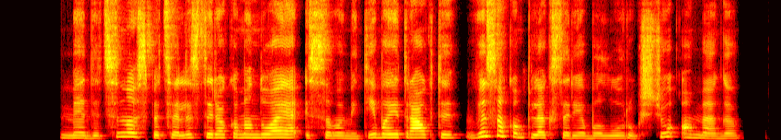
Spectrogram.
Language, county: Lithuanian, Utena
